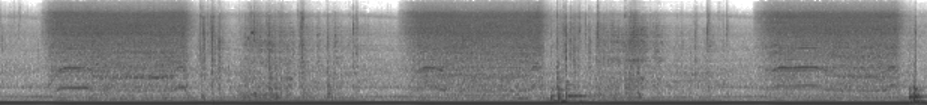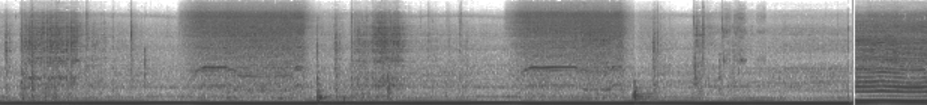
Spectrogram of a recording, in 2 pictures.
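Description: A forestry machine's engine drones steadily and rises and falls as its crane works.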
